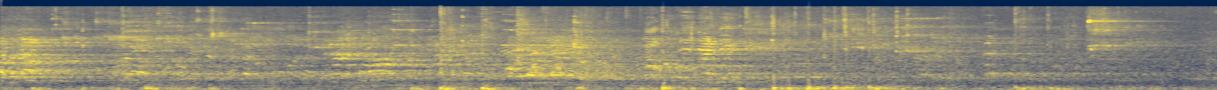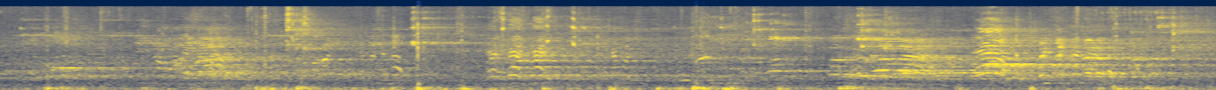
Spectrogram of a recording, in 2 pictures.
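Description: Floorball game in a large sports hall: repeated low thuds of players' feet and play on the court, with players' shouted calls on and off.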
